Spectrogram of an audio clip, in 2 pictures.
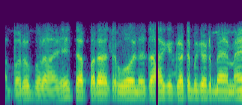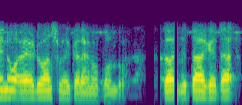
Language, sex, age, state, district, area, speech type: Sindhi, male, 60+, Gujarat, Junagadh, rural, conversation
